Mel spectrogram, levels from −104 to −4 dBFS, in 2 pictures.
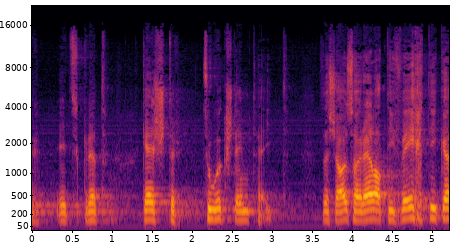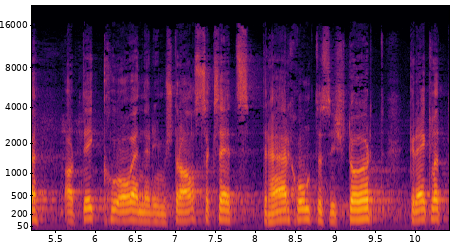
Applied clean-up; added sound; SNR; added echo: none; none; none; none.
